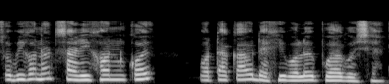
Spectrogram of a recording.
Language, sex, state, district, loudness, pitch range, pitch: Assamese, male, Assam, Kamrup Metropolitan, -15 LUFS, 190-225 Hz, 210 Hz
